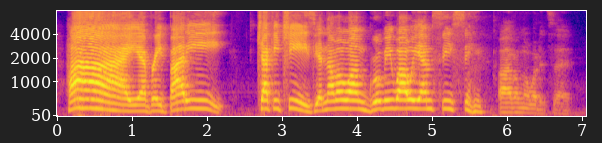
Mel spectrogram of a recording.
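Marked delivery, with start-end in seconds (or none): 0.2-5.7 loud, very slow cartoon mouse voice, hi stretched out. Showing off a voice-actor bit, starting with the Chuck E. Cheese voice. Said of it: "I do a um Chuck E. Cheese voice actor thing".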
